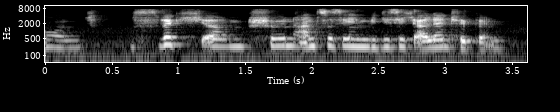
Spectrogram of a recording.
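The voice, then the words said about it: Bavarian regional German accent. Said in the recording (German): “Regensburg ... Bayern ... Was man unschwer am Akzent wahrscheinlich hört ... ah, ich hatte schon schlimmere hier”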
